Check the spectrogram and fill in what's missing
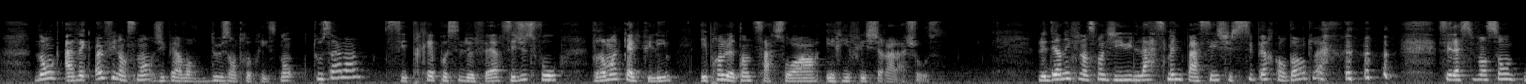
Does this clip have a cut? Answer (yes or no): no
